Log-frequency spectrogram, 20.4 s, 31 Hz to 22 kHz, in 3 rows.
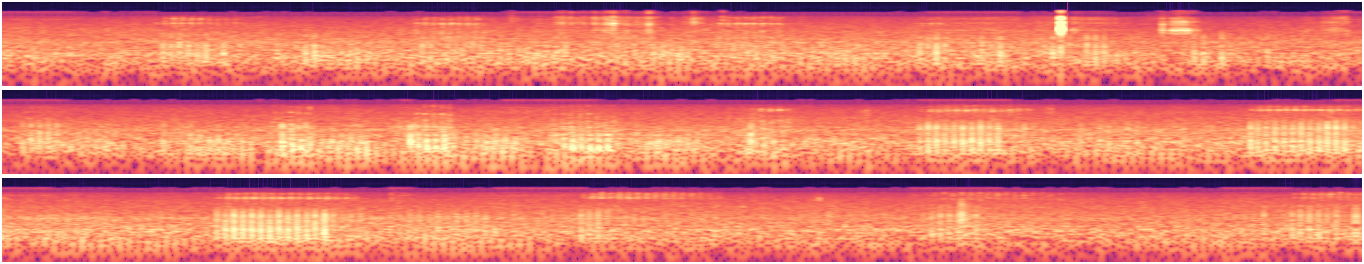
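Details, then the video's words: Tonkinese cat Tamsin purring away at length indoors, recorded with a Panasonic Lumix DMC-FT1; a soft, steady rasping purr with breathy swells every second or two over a faint background hiss. "Purring Cat"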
